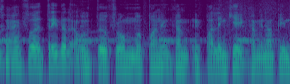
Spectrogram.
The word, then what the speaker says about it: Palenque: The last E in Palenque, you mean, I checked, it's in Spanish language, so I need to pronounce it Palenque. Palenque. Oh, that kind of sounds weird.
